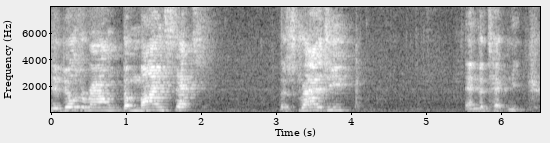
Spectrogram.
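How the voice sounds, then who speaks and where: A man's voice: high voice, sharp tone. A man giving a motivational seminar presentation in an emphatic, repetitive way, full of rhetorical questions. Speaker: real estate seminar presenter. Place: indoor meetup presentation room. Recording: distant, echoey live room with background noise.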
